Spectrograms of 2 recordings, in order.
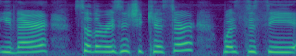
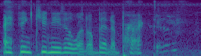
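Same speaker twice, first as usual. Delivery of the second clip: quiet, soft, close half-whisper; 2 semitones lower, 8 dB quieter than usual. Voicing a character who leans in close to her friend: half-whispering. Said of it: "She'll lean in and whisper".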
